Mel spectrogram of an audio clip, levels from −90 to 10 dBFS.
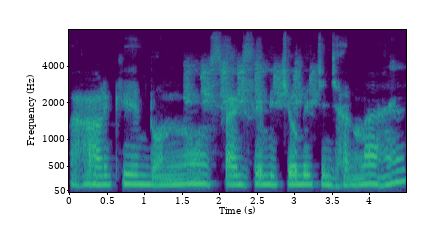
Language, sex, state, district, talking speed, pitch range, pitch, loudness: Hindi, male, Bihar, Purnia, 120 wpm, 165-175 Hz, 170 Hz, -23 LUFS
